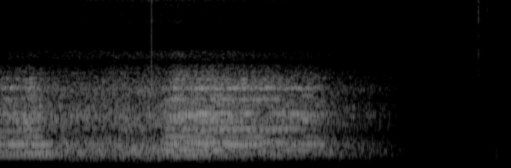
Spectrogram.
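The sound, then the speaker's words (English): A morning train arriving blares its horn loudly and steadily for about six seconds, layered tones sustained over rumbling rail noise, then cuts off, leaving faint scattered clicks and clatter. “Ah, sounds like the morning train arrived just in time for the end of our tale.”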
